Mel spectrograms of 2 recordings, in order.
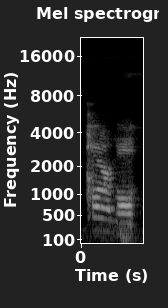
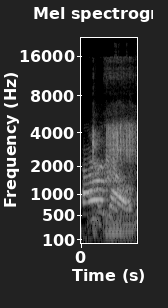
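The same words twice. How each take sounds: First: Said in the usual way. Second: Louder repeat. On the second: Real, not acted. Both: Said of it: "repeats the word for the drive-thru speaker".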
